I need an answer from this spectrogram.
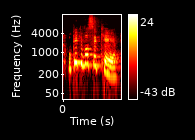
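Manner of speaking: put-on high, bright question to a small child; mother prompting her child for a word; parent asking child. Shown as a demonstration. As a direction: ask it like coaxing a toddler. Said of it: "aí você pergunta".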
